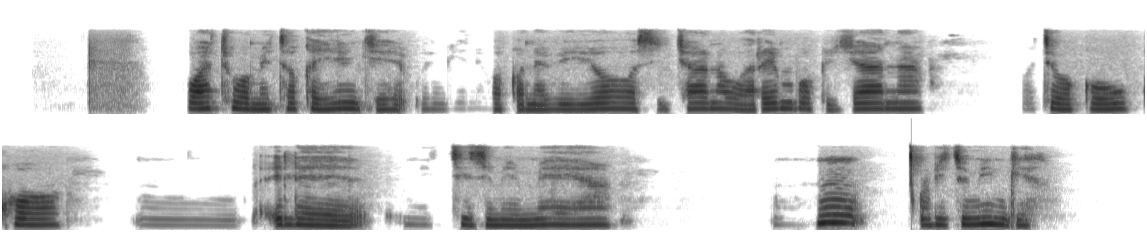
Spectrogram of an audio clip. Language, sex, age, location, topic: Swahili, female, 25-35, Wajir, government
